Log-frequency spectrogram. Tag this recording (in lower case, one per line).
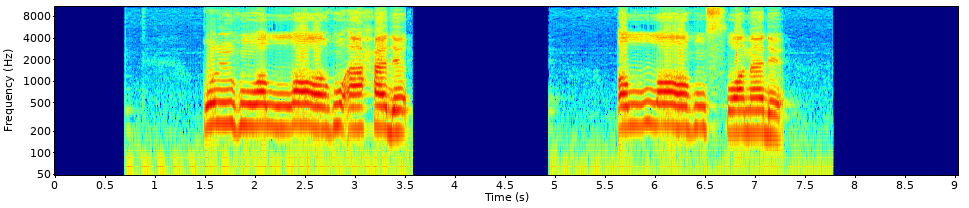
speech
